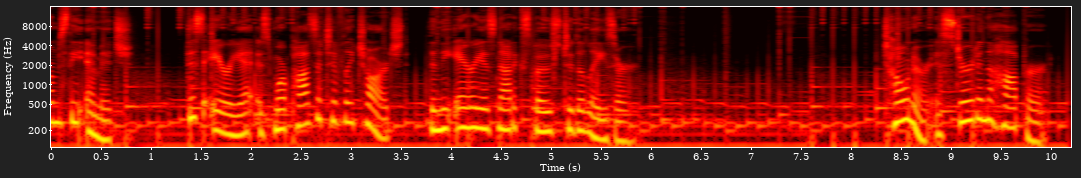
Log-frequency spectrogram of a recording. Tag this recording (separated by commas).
Music, Speech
